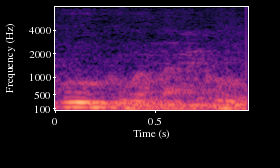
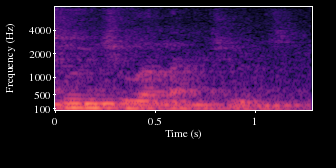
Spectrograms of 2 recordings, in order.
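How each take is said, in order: First: The consonants are said with a g sound. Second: The consonants are said with a j sound.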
